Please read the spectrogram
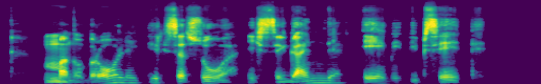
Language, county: Lithuanian, Marijampolė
